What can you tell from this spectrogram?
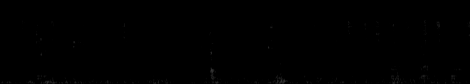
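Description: Faint, quick scratchy ticks, about six a second, from a textured spalter brush's bristles being worked in half circles over a rough, chalk-painted vase surface.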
